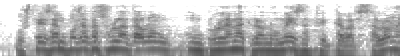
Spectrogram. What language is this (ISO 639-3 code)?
cat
